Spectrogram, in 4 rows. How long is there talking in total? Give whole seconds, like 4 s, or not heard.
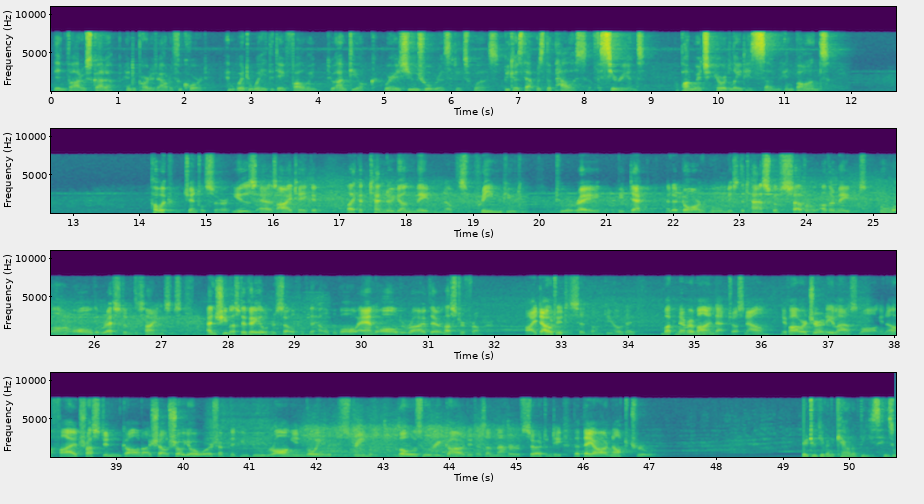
46 s.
